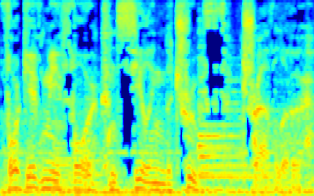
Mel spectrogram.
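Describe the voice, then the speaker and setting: A man voicing a calm, wise fragment of an ancient dragon in a human body, speaking gravely and formally in a video game. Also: lowish voice, normal speed, natural voice. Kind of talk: dramatic video game dialogue. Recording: game music underneath. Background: game music.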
